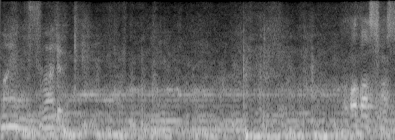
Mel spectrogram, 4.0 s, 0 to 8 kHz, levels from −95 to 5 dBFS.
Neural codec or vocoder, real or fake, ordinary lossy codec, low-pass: codec, 16 kHz, 4 kbps, FreqCodec, smaller model; fake; none; none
